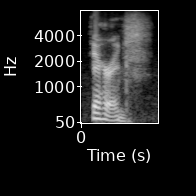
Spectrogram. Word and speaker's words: Farron: All right, Fern. I'm sorry. Farron. I don't know I if knew- I should address it or if Farron should, but it's okay because it's spelt in a Fern sort of way.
